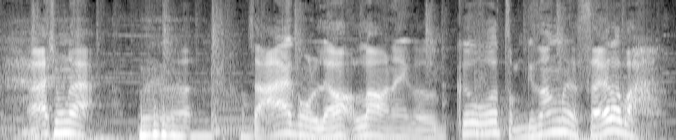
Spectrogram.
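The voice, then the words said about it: Northeastern Chinese accent, brash tone. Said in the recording (Chinese): “东北口音，然后挺冲的进来”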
